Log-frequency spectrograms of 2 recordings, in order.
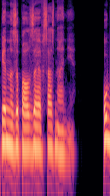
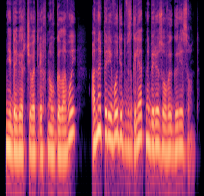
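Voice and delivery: usual speaking voice

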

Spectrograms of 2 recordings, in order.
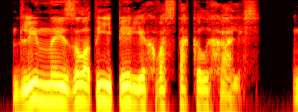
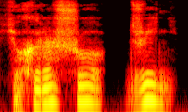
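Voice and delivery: reassuring; 2 semitones higher, 7 dB quieter than usual. Acted. Boy comforting the frightened girl he rescued, softly reassuring. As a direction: comfort her gently.

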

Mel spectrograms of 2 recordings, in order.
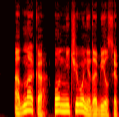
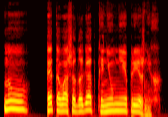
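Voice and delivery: dismissive; 6 semitones higher than usual. Acted. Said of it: "отмахнулась Элис Фабиан".

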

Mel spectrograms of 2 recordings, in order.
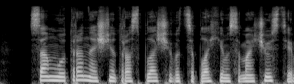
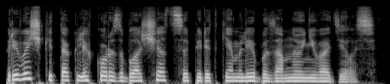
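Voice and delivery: ordinary delivery

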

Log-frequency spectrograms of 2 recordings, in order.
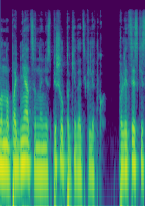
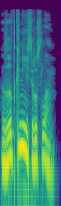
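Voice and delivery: raised, rasped command to shut up; hoarse retort; 3 semitones higher, 4 dB louder, slower than usual. A narrator's reading. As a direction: rasp it out sharply. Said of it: "прохрипел Алан".

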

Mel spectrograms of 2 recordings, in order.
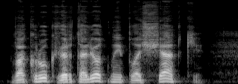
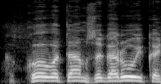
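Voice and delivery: loud, high jeering shout; crowd heckle; 9 semitones higher, 6 dB louder than usual. Acted. Tourist in the crowd objects, heckling loudly. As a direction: yell it from the crowd. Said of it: "несётся из толпы".

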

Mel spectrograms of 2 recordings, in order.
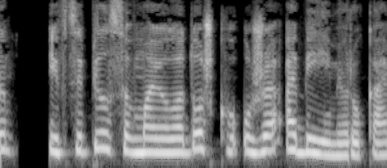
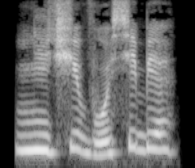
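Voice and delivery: stunned. Acted. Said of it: "обалдело выдохнула я".

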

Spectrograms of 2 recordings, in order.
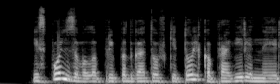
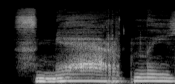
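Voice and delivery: eerie otherworldly hiss; a faint voice from beyond; ghostly whisper. A narrator's reading. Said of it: "тихий, на грани слышимости шёпот". (потусторонний шёпот)

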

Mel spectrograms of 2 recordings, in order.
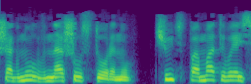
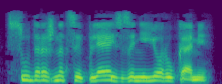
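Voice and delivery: ordinary delivery

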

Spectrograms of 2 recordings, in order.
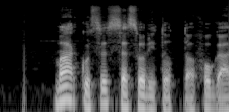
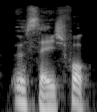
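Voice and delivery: raised, higher voice cutting back; contained shout of angry contradiction; 5 semitones higher, 5 dB louder than usual. A narrator's reading. Marcus answers amused Reynolds, shouting angrily. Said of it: "kiabált Marcus".

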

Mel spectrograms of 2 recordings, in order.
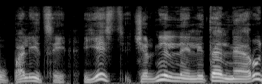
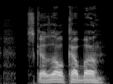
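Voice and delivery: usual speaking voice

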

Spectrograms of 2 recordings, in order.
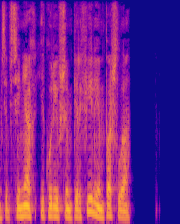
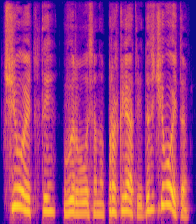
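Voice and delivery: high, loud frightened protest; shocked outcry; 6 semitones higher, 3 dB louder than usual. Acted. Girl tears free, protesting the forced kiss. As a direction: push him away with your voice.

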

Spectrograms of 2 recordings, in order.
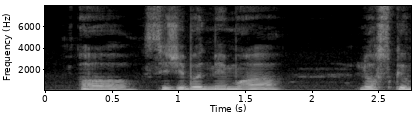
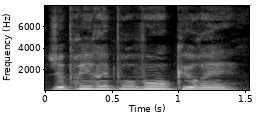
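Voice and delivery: much higher, mocking, laughing it out; bursting out laughing; 10 semitones higher than usual. A narrator's reading. Old Meffre mocking the departing priest, laughing. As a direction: toss the words back with a mocking burst of laughter. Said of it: "dans un grand éclat de rire".

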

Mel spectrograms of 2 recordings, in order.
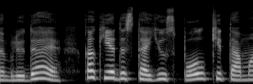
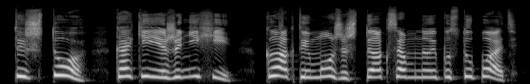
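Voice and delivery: high, louder outraged cry; cat protesting about the suitor, high and loud; indignant exclamation; 7 semitones higher, 6 dB louder than usual. A narrator's reading. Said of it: "воскликнул Виля".

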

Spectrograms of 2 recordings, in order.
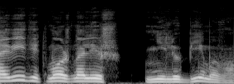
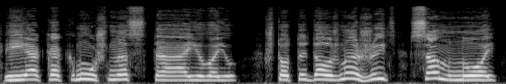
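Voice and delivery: higher, slow, drawn-out insistence; insistent husband; 4 semitones higher, slower than usual. Acted. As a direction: press a husband's claim word by word. Муж настаивает на своих правах. (настойчиво, с растяжкой)

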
